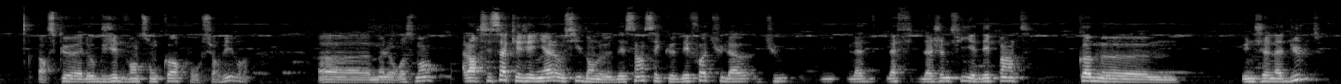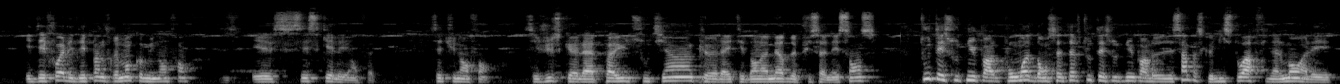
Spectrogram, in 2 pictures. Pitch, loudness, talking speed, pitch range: 145 Hz, -23 LUFS, 225 wpm, 130-170 Hz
